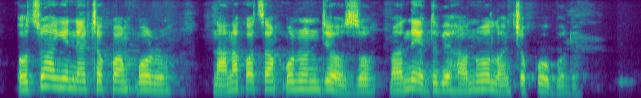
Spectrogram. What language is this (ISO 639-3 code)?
ibo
